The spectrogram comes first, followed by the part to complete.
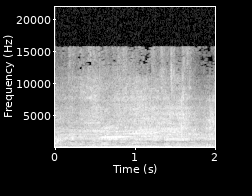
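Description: Kart engines running on the track, a steady engine drone.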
